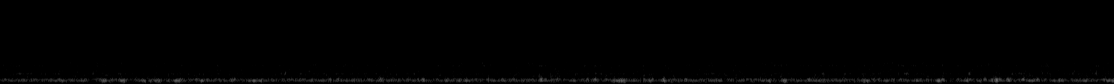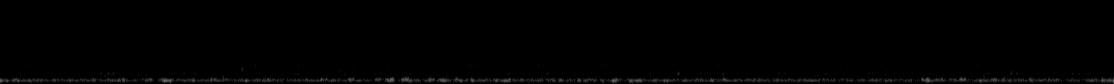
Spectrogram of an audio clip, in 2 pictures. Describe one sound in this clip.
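Water bubbles gently.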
